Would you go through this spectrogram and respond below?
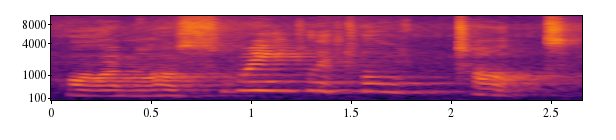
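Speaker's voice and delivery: high, loud, slow syrupy Santa voice; fake sweet Santa. Grinch fooling Cindy Lou, syrupy fake Santa. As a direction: lay the false kindness on thick. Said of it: "the fake Santa Claus lied".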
